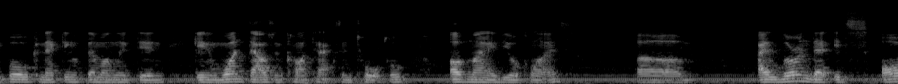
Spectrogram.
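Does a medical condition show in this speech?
No.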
